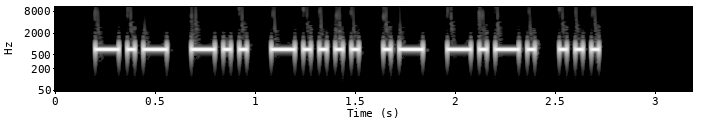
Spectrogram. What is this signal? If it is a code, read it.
Morse code, heard as a keyed tone, about 32 wpm, 700 Hz. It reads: KD6ACS
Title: USA Call Signs - 4x Character Spacing - 30wpm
